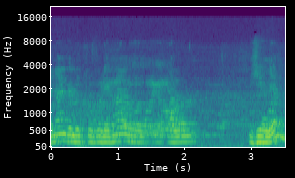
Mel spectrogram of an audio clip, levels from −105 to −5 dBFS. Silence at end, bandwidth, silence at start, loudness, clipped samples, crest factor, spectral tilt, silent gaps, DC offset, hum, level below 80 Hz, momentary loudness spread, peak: 0 s; 8.6 kHz; 0 s; -29 LUFS; under 0.1%; 16 dB; -8.5 dB/octave; none; under 0.1%; none; -56 dBFS; 22 LU; -14 dBFS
